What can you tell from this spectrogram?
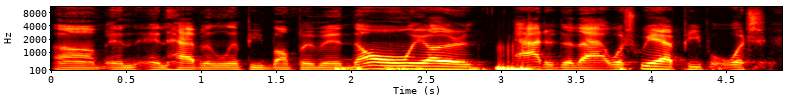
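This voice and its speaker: A man's voice: mid-range voice, fairly even intonation, fairly quick, clear, resonant tone. A man hosting a casual talk show, easygoing, laughing often and talking with plenty of fillers and restarts. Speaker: host. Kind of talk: casual chat.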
